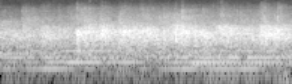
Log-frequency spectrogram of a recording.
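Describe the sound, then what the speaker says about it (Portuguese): Church congregation applauding during a Portuguese-language sermon, a steady, dense wash of many hands clapping at moderate distance, filling the room evenly for about two seconds with a faint voice underneath. "Você pode aplaudir ao Senhor?"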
